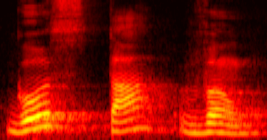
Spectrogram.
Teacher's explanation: temos três sílabas na palavra gostava a sílaba tônica é o tá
